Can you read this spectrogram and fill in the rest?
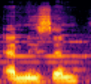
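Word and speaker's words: Emily Syme: Emily Sim, pronounce it? Emily Sim.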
